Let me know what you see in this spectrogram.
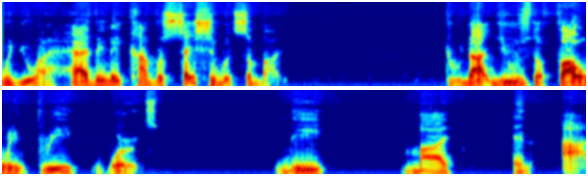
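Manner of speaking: very slow, deliberate, each word drawn out. Speaker passing on advice for women, saying it real slow so listeners understand. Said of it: "I'm going to say this real slow".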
